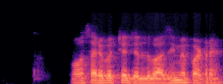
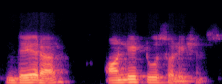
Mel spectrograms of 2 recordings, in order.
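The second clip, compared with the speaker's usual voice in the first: slow dictation; much slower than usual. Shown as a demonstration. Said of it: "dictating the question".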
